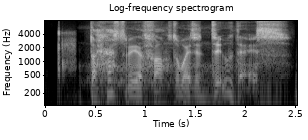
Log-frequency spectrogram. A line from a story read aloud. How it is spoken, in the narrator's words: General Veers mumbled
